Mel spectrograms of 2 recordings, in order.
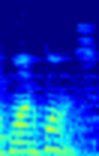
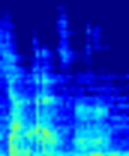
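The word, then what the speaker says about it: J'onn J'onzz: So Juan Quones, right? That's how you pronounce it. Right. Yeah. So, no, it's John Jones.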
